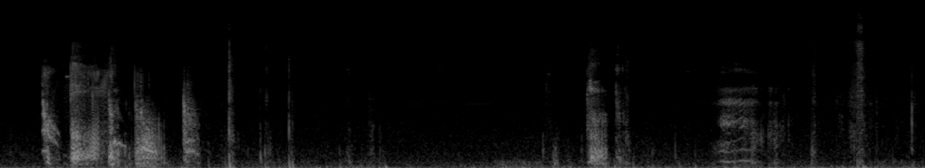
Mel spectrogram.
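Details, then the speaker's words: Dog Molly's stomach rumbling in the morning: quiet gurgling and squeaky rumbles in bursts over a low room hum; borborygmi. "me rumbling. Ooh, that was a big rumble."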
